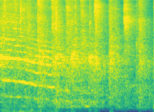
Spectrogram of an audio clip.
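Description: An audience claps together in a dense, steady burst of applause, answering an auditory survey of who would win a fight, loud throughout and easing slightly toward the end, with many overlapping hand claps blending into a continuous crackle.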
